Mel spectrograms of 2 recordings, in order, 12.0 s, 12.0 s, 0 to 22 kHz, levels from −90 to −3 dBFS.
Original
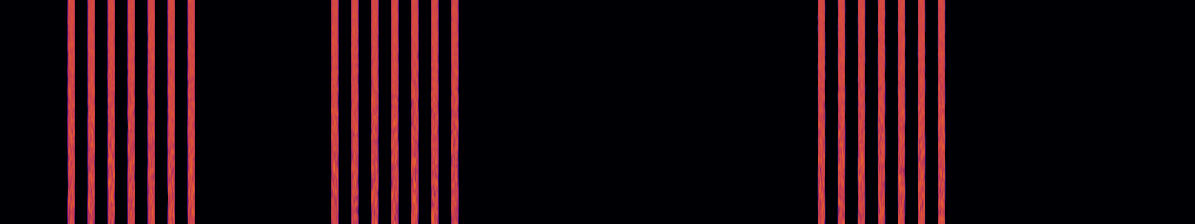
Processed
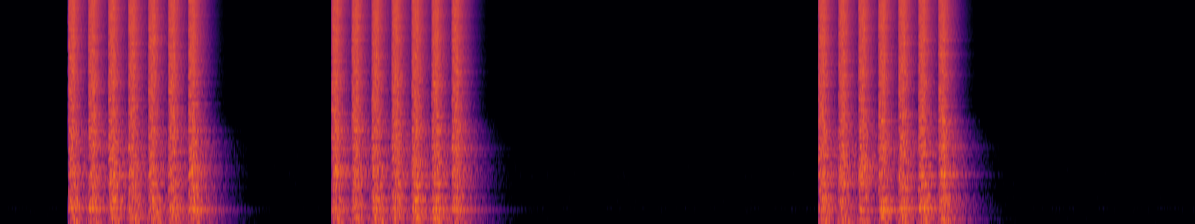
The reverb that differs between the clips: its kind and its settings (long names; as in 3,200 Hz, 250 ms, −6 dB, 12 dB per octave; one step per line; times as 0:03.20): feedback delay network reverb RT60 0.59 s, low-frequency decay 1.2×, high-frequency decay 0.6×, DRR −8.5 dB
level −6.5 dB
